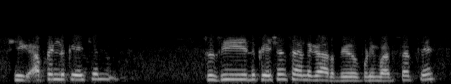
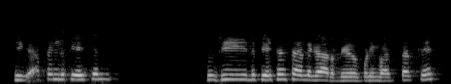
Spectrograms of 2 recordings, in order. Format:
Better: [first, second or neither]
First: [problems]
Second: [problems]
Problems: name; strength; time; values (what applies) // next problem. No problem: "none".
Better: first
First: none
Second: noise reduction (neural mask model DeepFilterNet 3)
